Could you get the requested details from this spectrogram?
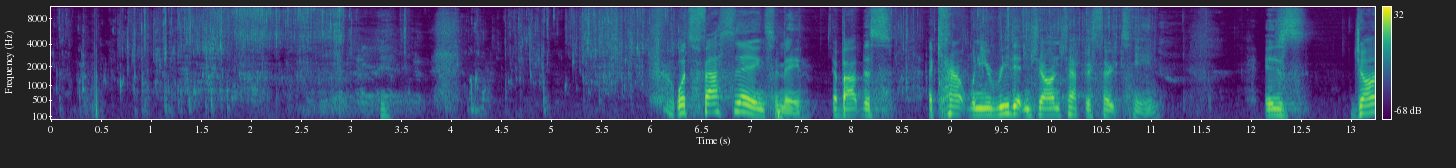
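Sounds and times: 
water trickling and splashing in a basin as feet are washed: 0:00.0 - 0:06.2, 0:07.8 - 0:11.1
speech: 0:03.3 - 0:03.5, 0:06.2 - 0:11.2, 0:12.2 - 0:13.2.

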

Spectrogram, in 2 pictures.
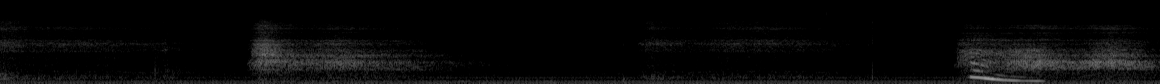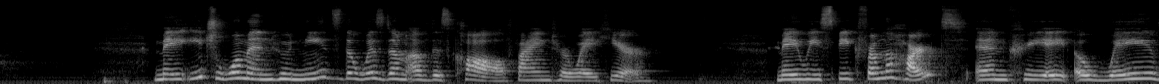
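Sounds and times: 
person breathing deeply, inhaling through the nose and exhaling through the mouth: 0:00.0 - 0:05.1, 0:06.3 - 0:08.7, 0:09.5 - 0:13.2, 0:18.7 - 0:19.4
speech: 0:13.2 - 0:18.2, 0:19.4 - 0:23.1.

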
